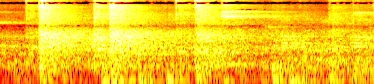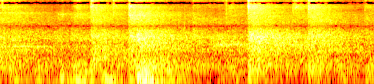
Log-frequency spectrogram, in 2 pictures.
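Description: A squash rally: the ball is struck by rackets and smacks off the court walls, sharp hits every second or two with a short echo after each. The hits stop near the end as the rally finishes.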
